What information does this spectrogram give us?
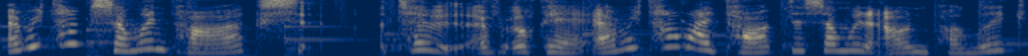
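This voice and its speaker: A young woman with a small, sweet voice, chatting casually on a live stream, rambling and giggling between deadpan jokes. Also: very high voice, a little fast, soft background music.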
